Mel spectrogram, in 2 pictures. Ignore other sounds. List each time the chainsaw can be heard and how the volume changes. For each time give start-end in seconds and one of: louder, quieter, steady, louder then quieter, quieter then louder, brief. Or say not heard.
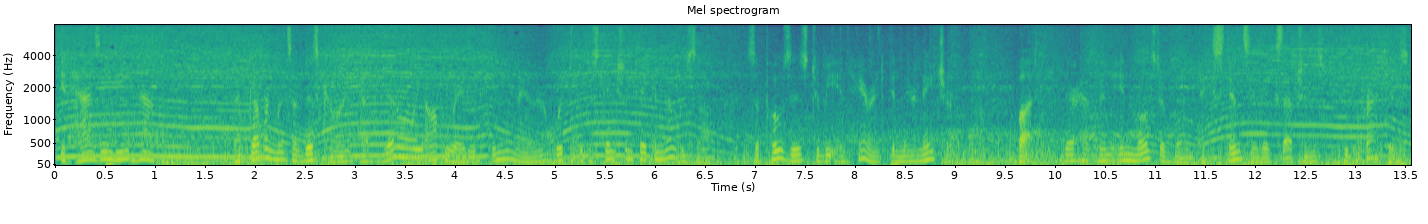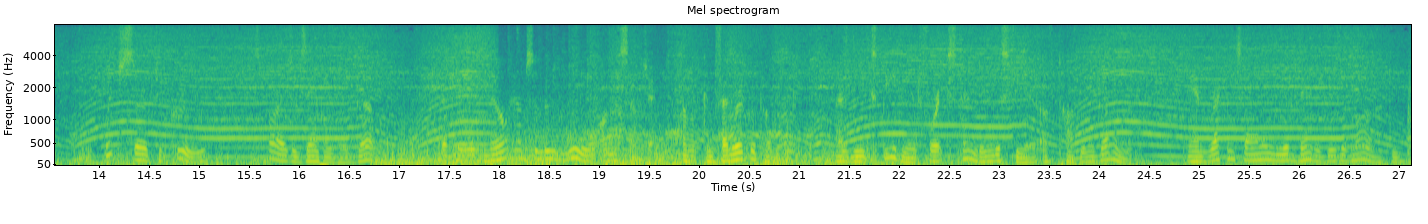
0.0-27.0 quieter then louder.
